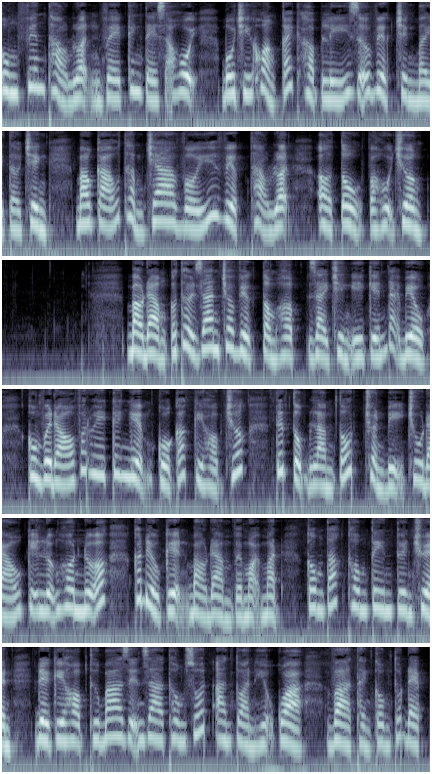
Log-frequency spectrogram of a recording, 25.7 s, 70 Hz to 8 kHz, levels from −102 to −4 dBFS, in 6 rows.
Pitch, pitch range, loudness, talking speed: 230 Hz, 205-260 Hz, -26 LUFS, 245 wpm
